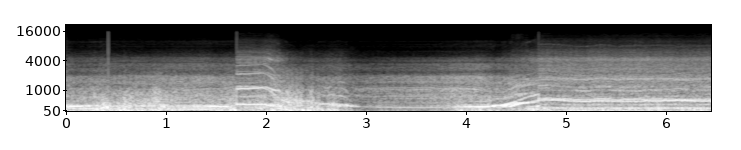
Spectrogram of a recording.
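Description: Motors of a 5-inch FPV racing quadcopter (Lumenier 2206 2350KV motors on tri-blade props) whining, heard from the onboard camera over wind noise. About two seconds in the pitch drops steeply and the sound fades as the throttle comes off; about four seconds in it climbs back and holds at a steady, wavering pitch as the throttle is punched again.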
